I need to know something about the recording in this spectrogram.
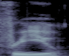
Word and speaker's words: Fryou: my name is my last name's spelled f-r-y-o-u it's pronounced for you okay okay I was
